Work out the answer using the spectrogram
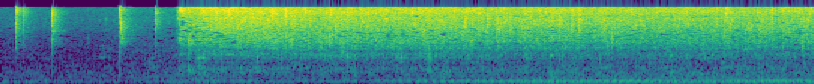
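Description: A few light clicks, then chopped onion hits hot oil in a frying pan and a steady sizzle starts suddenly about a second in and keeps going.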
